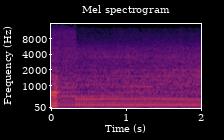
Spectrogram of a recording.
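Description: Pressure washer's small engine running at a steady, even hum.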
